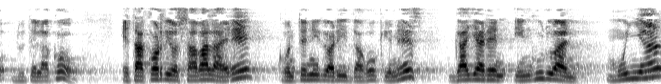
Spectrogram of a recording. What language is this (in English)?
Basque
